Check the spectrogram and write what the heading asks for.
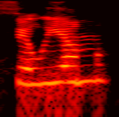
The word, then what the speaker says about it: psyllium: All Metamucil is what they call psyllium fiber. Psyllium, psyllium fiber, silent P at the beginning.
